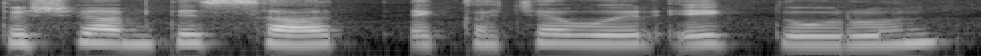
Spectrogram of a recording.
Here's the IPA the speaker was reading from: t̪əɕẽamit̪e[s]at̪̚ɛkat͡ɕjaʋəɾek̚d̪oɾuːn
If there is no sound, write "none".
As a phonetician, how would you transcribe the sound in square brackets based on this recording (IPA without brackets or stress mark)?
s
